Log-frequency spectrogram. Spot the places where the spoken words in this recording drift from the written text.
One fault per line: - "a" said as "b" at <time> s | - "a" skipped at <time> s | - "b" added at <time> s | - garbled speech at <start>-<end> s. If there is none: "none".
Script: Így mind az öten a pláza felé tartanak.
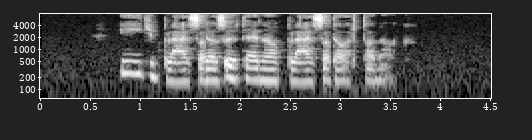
- "mind" said as "pláza" at 1.1 s
- "felé" skipped at 2.9 s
